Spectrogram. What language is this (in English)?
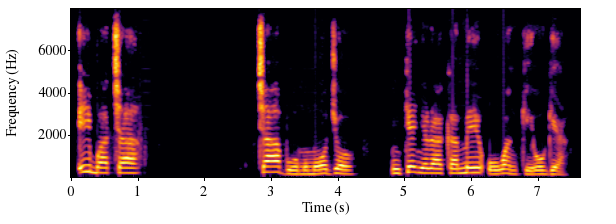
Igbo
